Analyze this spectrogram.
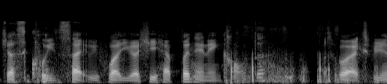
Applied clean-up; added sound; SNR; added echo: none; none; none; none.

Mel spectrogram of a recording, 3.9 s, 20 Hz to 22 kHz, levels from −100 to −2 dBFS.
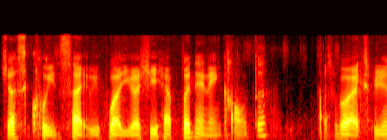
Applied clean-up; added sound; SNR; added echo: neural separator model SepFormer DNS4.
